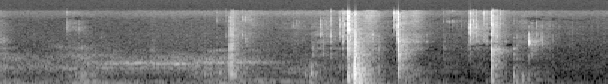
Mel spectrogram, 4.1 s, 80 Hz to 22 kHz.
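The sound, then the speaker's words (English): Someone takes a sip of Sainsbury's Taste the Difference American Style IPA beer (5% alcohol) from a glass: a quiet pause, then a few short, wet slurping and swallowing sounds in quick succession, with no talking. “I'm gonna go in for a sip and I'll let you know what I think.”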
